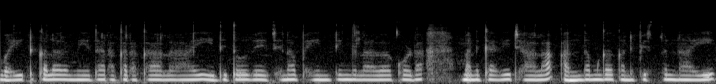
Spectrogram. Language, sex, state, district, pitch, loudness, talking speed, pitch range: Telugu, female, Andhra Pradesh, Anantapur, 215 Hz, -15 LUFS, 115 wpm, 210-220 Hz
